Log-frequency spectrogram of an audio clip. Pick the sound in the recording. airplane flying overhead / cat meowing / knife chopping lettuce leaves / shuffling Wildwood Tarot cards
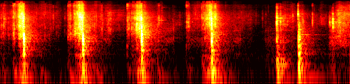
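knife chopping lettuce leaves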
